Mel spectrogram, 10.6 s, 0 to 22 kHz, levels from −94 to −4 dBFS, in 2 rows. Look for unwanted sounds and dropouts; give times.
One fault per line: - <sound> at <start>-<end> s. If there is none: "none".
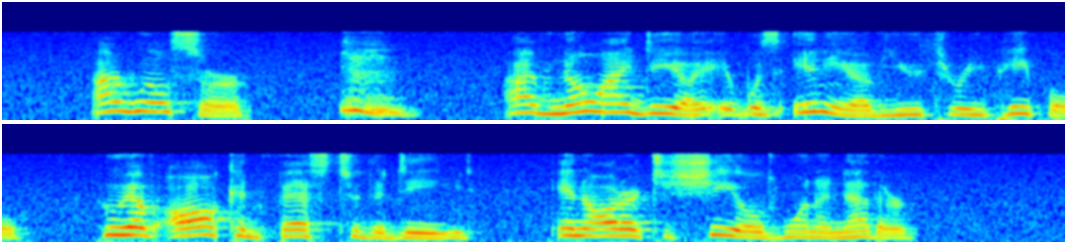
- throat clearing at 1.7-2.1 s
